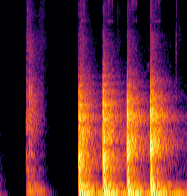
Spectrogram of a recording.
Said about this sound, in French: Ça cogne à la porte. C'est qui? C'est qui? Non, mais je pensais que c'était toi, t'as cogné.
